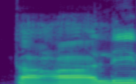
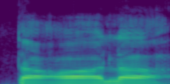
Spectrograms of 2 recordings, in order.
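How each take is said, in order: First: The word ends with an 'ee' vowel. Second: The word ends with a long 'a' vowel. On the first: The speaker calls it wrong. "ताली नहीं पढ़ेंगे।" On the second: The speaker calls it right. "इसलिए इसको क्या पढ़ेंगे? ताला।"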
